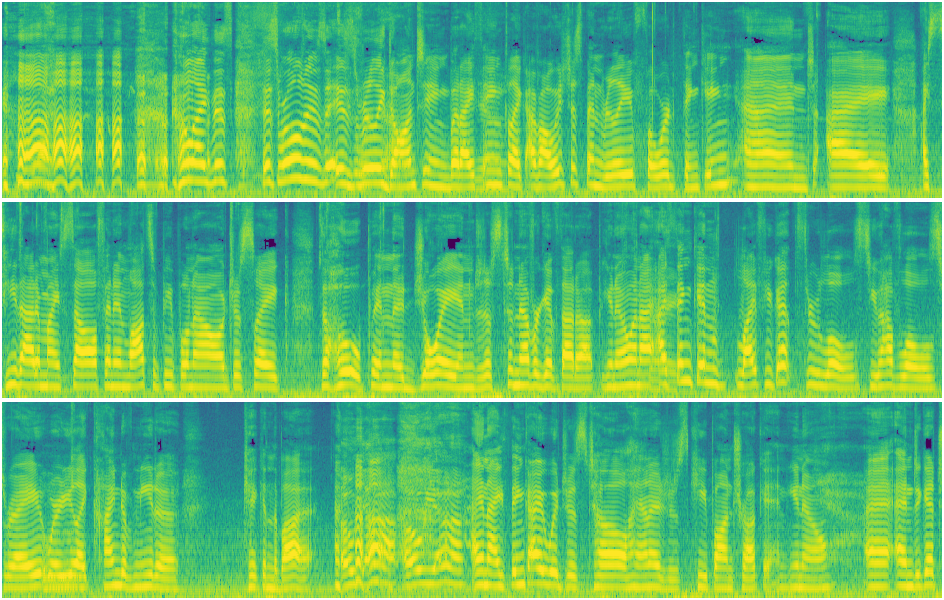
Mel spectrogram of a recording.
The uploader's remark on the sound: Episode recorded on location at the San Marcos River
